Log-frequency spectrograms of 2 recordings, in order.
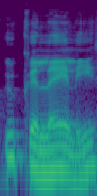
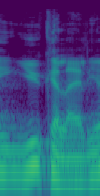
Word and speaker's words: ukulele: Uh let me get my my ukulele. Somebody said it's not I shouldn't say ukulele. I should probably say ukulele, which is apparently the right way to say it.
